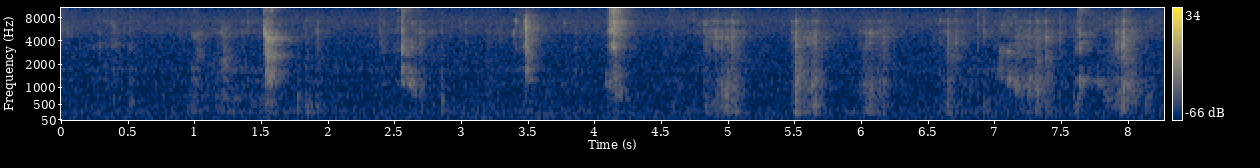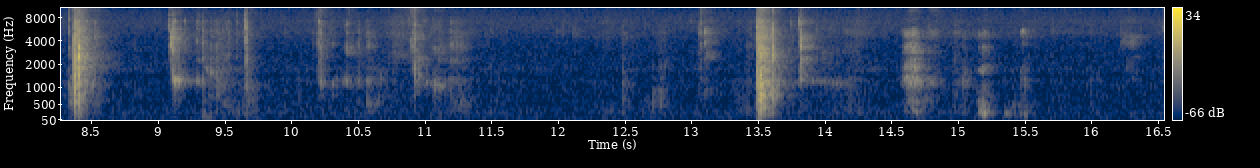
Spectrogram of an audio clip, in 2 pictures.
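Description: Quiet close-up chewing and biting of a sticky fried ball of glutinous dough, with scattered wet mouth clicks. Two louder sharp clicks come about eight and thirteen seconds in.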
